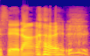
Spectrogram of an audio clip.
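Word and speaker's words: 晴嵐: と読みましたね、セーランコメントでありが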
